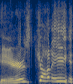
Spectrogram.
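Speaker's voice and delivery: high, screamed delivery. In a tabletop game, a player's dwarf bursts through the falling door: screaming. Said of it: "I scream".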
